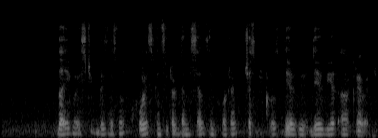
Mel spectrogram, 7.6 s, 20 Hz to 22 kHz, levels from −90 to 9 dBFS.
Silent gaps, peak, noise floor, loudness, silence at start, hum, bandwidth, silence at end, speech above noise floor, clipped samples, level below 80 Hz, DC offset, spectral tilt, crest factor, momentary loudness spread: none; -30 dBFS; -75 dBFS; -50 LUFS; 0.55 s; none; 12 kHz; 0 s; 25 dB; under 0.1%; -84 dBFS; under 0.1%; -5.5 dB/octave; 22 dB; 11 LU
